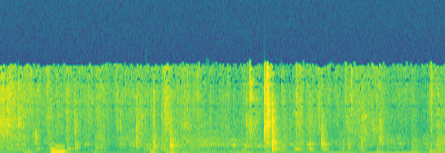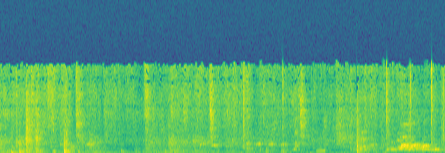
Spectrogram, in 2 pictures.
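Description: A middle-aged woman talks softly and affectionately close by.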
